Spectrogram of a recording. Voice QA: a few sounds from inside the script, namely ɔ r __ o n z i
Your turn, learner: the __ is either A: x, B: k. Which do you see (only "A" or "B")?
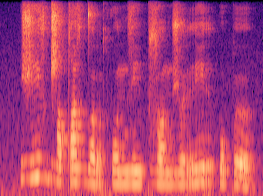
B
